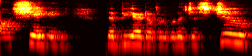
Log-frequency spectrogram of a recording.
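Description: At a moderate pace, a woman talks with a fairly high pitch, and audible room echo is present. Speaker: invited lecturer giving a remote talk. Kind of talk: lecture. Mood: grave, earnest.

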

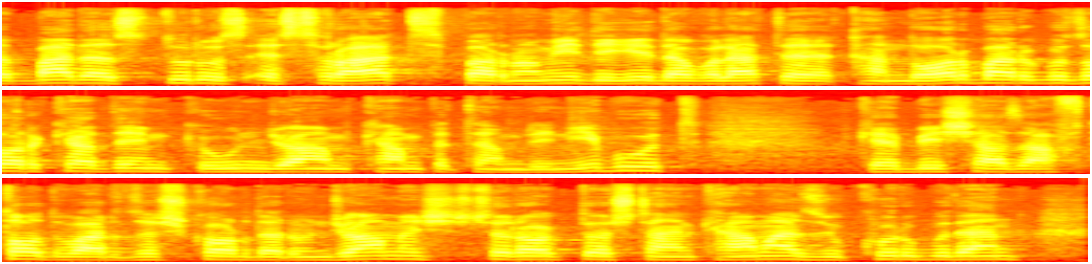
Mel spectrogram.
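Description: The man's intonation is fairly even. He keeps up a fairly quick pace. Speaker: guest. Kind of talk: interview answer. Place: studio. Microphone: lapel.

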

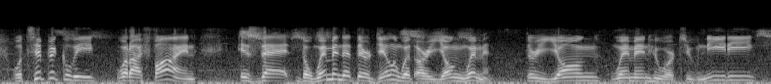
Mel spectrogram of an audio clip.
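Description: A man with a high pitch talks at a moderate pace, with ordinary pitch variation. The sound is dry with no echo, over light background noise. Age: 30s. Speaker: vlogger. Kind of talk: casual monologue vlog. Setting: outdoors in a park. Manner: repetitive stammering. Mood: candid, slightly frustrated. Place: garden. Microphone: phone near.

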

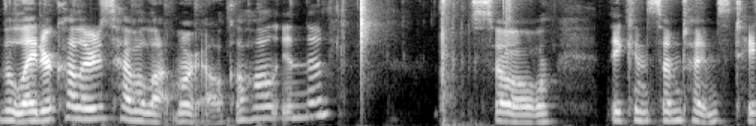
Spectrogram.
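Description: Over light background noise, a woman speaks at a fairly quick pace with vocal fry and very wide pitch swings. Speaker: craft video host. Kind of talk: tutorial. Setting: live stream at home. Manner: casual, friendly, filler words. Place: home room.

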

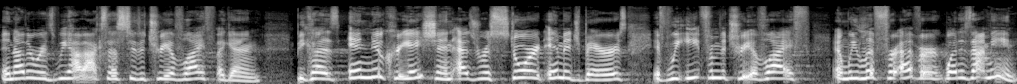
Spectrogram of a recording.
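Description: A woman with a high pitch and an animated tone, ordinary pitch variation, very even loudness, and a quiet background. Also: moderate pace. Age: 30s. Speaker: conference speaker. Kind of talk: sermon. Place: stage.

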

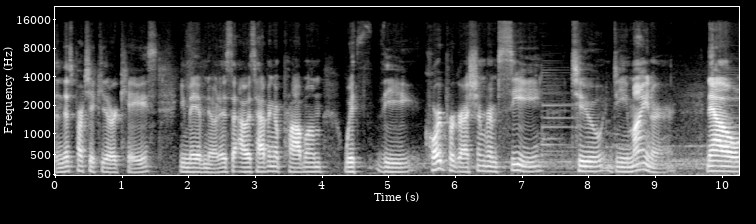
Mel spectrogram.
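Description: A man at a fairly slow pace, with long, frequent pauses and ordinary pitch variation. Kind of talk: tutorial. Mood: relaxed, explanatory. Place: home room. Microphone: lapel.

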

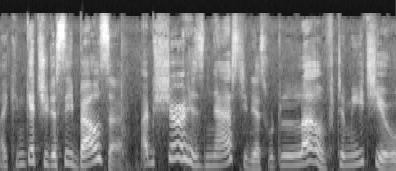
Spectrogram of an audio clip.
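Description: A man's put-on character voice, cackling, high-pitched, raised and projected, at a moderate pace. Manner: sweet then snapping, cackling.

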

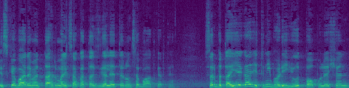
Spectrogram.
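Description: Noticeable background noise sits behind a man speaking at a high pitch with lively intonation. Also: moderate pace, big swings in loudness. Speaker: talk show host. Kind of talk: talk show interview.

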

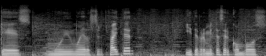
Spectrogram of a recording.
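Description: Over faint background music, a man speaks at a fairly slow pace in a dry sound with no echo. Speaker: radio co-host. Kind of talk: radio talk show. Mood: relaxed, amused. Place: studio. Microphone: studio mic.

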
